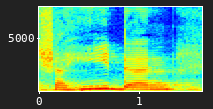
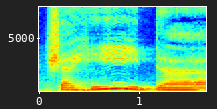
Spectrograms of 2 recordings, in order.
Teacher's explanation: Jadi bacanya suara n diganti ke panjang. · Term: mad iwad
